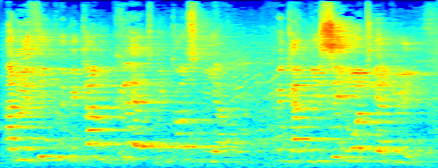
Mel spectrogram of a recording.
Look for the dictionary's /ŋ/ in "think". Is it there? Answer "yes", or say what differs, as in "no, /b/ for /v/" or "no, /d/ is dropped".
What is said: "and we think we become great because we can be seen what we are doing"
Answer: yes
